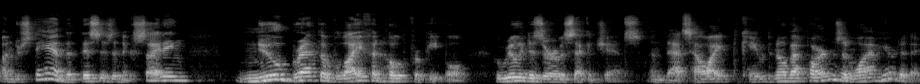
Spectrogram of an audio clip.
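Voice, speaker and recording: Lively intonation and vocal fry mark this man's fairly high-pitched voice, delivered at a fairly quick pace. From Philadelphia, Pennsylvania, US. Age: 70s. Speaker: retired lawyer, nonprofit founder. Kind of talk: interview. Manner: conversational, with filler ums.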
